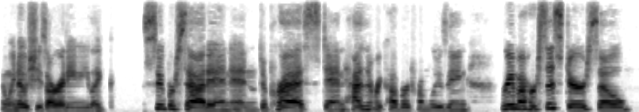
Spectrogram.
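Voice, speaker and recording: Bright-voiced woman chatting as co-host. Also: mid-range voice, unhurried, dry recording, rough recording. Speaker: podcast co-host. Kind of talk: casual live Q&A chat.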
